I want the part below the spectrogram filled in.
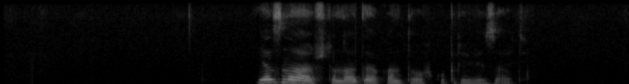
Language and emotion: Russian, sad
